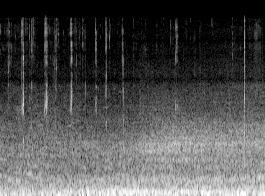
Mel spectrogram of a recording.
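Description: A person chewing grilled camel meat close to the microphone, with scattered small clicks over a steady low rumble.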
